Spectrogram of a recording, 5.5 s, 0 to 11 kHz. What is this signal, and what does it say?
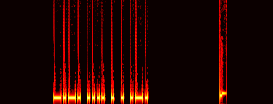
Morse code, heard as a keyed tone, about 25 wpm, 700 Hz. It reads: CHEER
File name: 5 Letter Words - First 3 Letters Given - 25wpm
